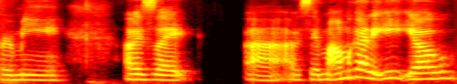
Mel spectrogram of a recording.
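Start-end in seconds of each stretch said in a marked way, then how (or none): 2.4-3.4 sarcastic delivery. Retelling what you always say about getting paid: imitating own sarcastic line.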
